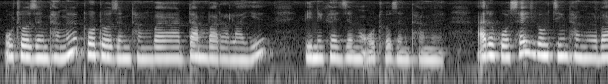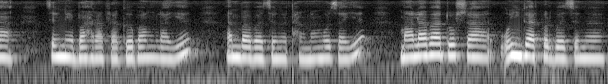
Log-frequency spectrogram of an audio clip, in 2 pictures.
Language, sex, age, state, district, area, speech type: Bodo, female, 30-45, Assam, Kokrajhar, rural, spontaneous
